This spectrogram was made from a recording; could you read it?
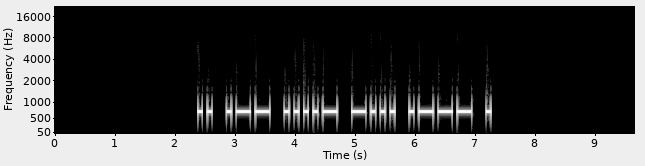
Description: Morse code, heard as a keyed tone, about 15 wpm, 700 Hz. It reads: IW4BJE
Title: DXCC-100 Call Signs - 6 Characters - Repeated 2x - 15wpm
